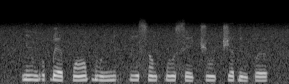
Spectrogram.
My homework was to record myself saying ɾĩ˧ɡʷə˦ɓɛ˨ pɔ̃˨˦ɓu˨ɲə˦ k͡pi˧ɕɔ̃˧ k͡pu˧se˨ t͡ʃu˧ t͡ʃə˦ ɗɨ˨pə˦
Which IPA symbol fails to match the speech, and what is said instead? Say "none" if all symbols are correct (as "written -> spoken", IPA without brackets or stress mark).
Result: ɕ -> s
